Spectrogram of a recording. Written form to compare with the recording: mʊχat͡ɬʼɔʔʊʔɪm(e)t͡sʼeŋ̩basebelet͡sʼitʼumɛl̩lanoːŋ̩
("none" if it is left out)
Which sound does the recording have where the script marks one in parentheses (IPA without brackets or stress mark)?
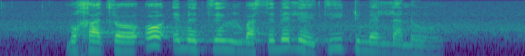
e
